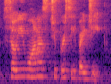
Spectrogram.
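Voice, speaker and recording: A woman's voice: on the high side, steady tone, normal speed, pitched above the performer's own voice, lightly acted. Woman as a blustering, cowardly army chief. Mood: demanding. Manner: urgent, blustering exclamations. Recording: roomy echo with faint noise.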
